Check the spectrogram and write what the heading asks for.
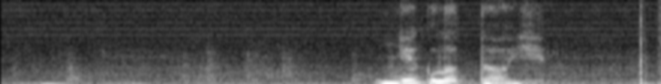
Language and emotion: Russian, neutral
